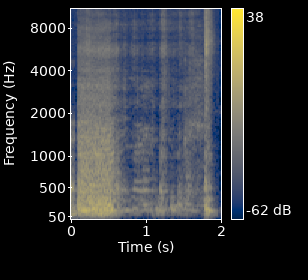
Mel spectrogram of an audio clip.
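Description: City ambience sound effect (light traffic and street background) playing back, cutting off about half a second in where the clip was split at the scene change, leaving a much fainter background. A short click comes just before the end.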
